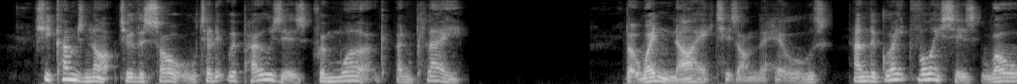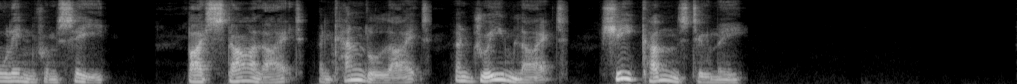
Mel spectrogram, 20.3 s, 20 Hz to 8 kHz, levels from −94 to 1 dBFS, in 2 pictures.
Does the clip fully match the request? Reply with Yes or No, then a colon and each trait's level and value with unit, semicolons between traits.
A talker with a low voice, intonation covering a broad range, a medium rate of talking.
No: low, 130 Hz; wide, 7.9 semitones; slow, 115 wpm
